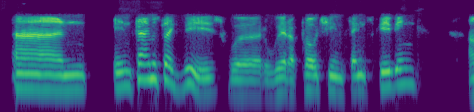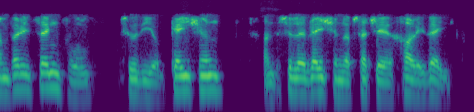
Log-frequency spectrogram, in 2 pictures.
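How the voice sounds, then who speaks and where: A medium-pitched man's voice with a Spanish accent, lively intonation and a moderate pace. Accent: foreign (Spanish). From Spain. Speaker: poet. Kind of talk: poetry reading.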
